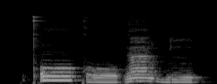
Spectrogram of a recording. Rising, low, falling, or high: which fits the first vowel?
high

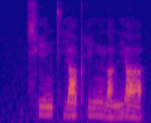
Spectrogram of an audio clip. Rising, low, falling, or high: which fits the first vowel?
high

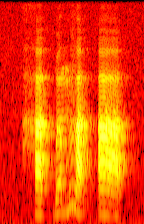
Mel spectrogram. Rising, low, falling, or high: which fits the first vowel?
low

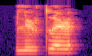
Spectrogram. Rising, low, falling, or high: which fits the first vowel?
low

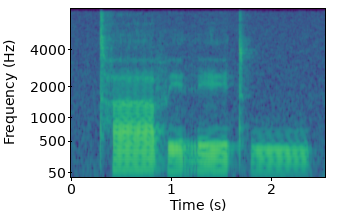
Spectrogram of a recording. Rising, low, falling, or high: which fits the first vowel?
high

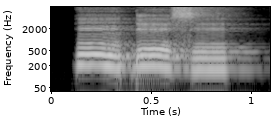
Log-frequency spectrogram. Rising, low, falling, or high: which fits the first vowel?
falling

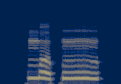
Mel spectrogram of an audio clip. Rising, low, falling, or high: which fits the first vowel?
falling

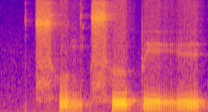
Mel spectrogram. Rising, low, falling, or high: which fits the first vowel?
low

